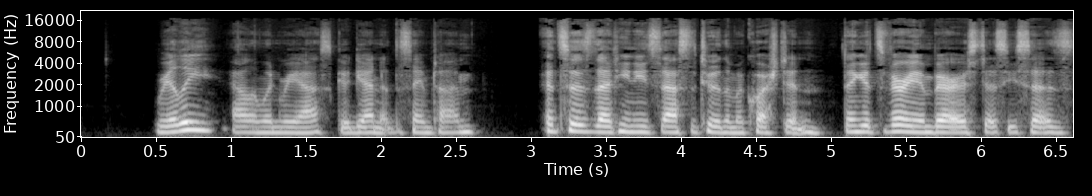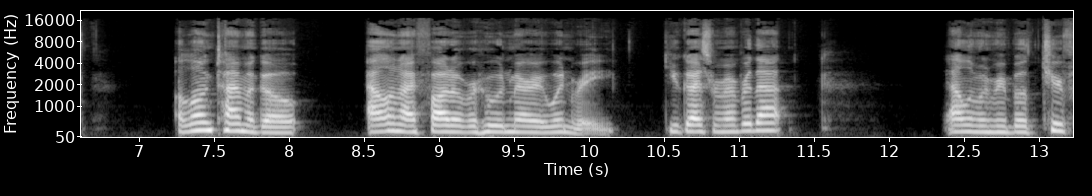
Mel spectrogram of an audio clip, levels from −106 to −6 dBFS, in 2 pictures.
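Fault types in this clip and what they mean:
Damaged data in a compressed stream: Part of the encoded speech stream is corrupt, so the decoder cannot read those frames correctly. It loses its place and must hunt for the next valid frame header before playback recovers. In this clip it shows as one brief glitch from 8.01 to 8.04 s, lasting about 22 ms. It comes right after "long time". The glitch is short and isolated, with a quick return to clean decoding.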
